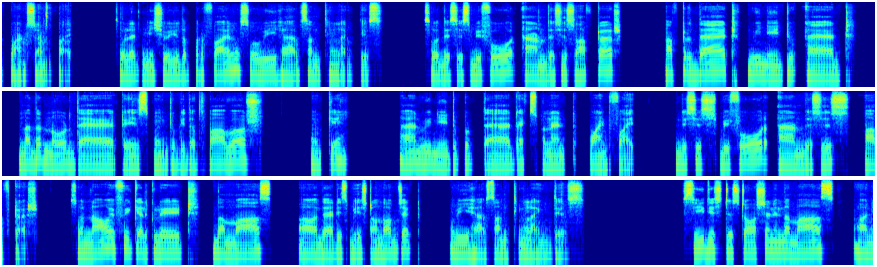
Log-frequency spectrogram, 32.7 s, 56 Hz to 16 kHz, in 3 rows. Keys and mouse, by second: 1.1 click, 1.6 ctrl+shift+click, 2.4 ctrl+click, 3.0 click, 4.5 click, 5.6 m, 6.7 m, 7.4 click, 8.0 right click, 9.1 middle click, 10.1-11.5 drag, 12.2 click, 15.0 drag, 16.4 click, 17.6-18.9 drag, 19.8 m, 21.3 m, 22.2 click, 22.5 click, 22.8 click, 24.8 ctrl+shift+click, 26.6 KP_7, 28.9-32.7 shift+drag.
